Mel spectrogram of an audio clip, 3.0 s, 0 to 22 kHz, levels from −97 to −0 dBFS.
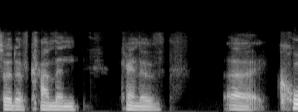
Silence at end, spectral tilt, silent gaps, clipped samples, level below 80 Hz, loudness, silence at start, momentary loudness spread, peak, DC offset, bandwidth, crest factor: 0 s; -8.5 dB/octave; none; under 0.1%; -64 dBFS; -27 LUFS; 0 s; 11 LU; -8 dBFS; under 0.1%; 7 kHz; 18 dB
